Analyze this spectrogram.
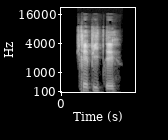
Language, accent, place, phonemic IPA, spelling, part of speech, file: French, France, Lyon, /kʁe.pi.te/, crépiter, verb, LL-Q150 (fra)-crépiter.wav
- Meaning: 1. to crackle 2. to rattle 3. to splutter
